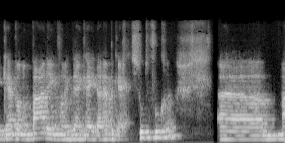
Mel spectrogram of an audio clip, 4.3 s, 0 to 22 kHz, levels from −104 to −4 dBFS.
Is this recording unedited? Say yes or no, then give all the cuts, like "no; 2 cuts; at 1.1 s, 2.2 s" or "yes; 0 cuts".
yes; 0 cuts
